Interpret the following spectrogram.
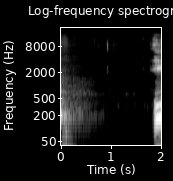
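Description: Near silence between spoken phrases: a man's voice trails off at the start and comes back just before the end, with a single faint short click about a second in.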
